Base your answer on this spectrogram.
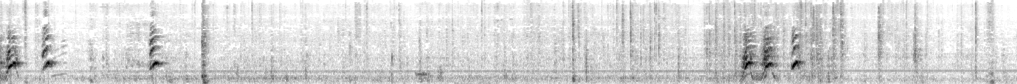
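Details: Miniature Dachshund from a breeder gives scattered short, high yips: a pair at the start, one more a little later, then a quick burst of three near the end, over a constant low hum.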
